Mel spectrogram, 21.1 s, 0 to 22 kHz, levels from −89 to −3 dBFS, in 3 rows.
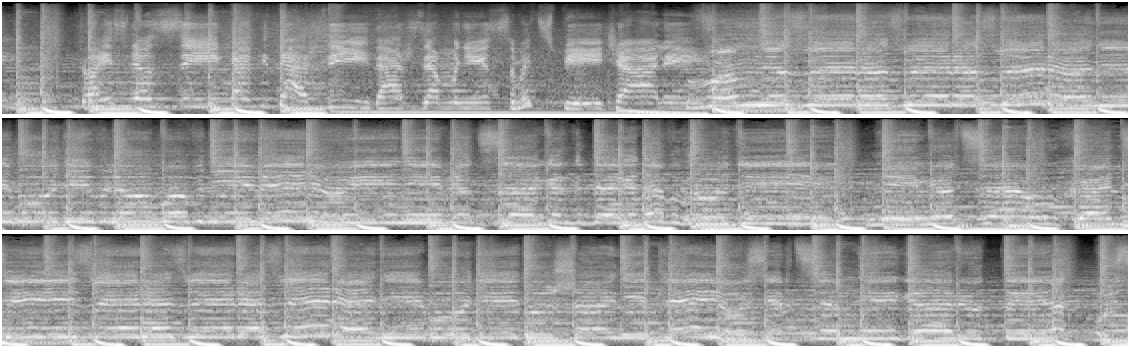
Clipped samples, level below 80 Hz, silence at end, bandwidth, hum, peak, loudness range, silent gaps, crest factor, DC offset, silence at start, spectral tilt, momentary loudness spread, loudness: under 0.1%; -14 dBFS; 0 s; over 20 kHz; none; 0 dBFS; 2 LU; none; 10 dB; under 0.1%; 0 s; -4 dB/octave; 3 LU; -9 LUFS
